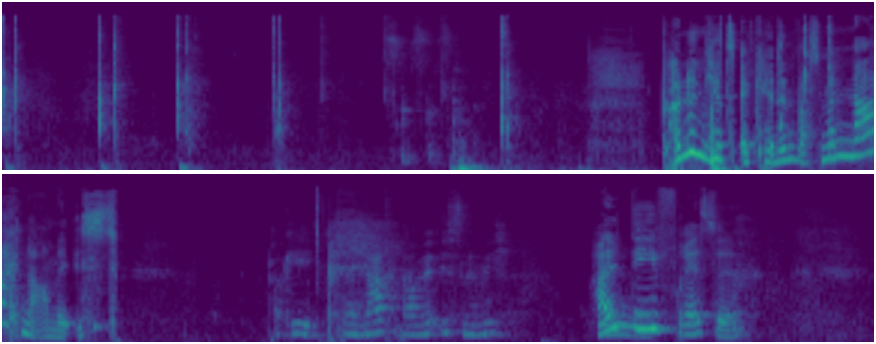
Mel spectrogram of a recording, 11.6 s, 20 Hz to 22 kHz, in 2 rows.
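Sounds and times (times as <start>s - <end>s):
computer keyboard typing: 0.0s - 2.0s
speech: 4.5s - 6.7s, 7.7s - 10.9s.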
